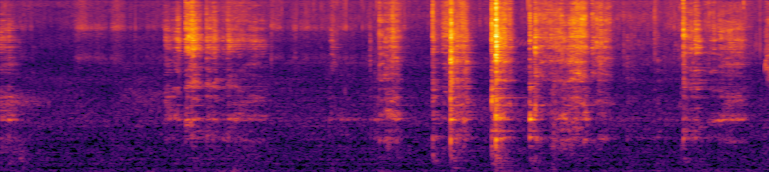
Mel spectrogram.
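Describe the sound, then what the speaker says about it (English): Tomato paste fries with onion and cumin seed in a pan for a goat brain masala gravy, a soft sizzle broken by bursts of spoon stirring, scraping and light clinks against the pan. "So tomato I'm going to just fry a little bit"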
